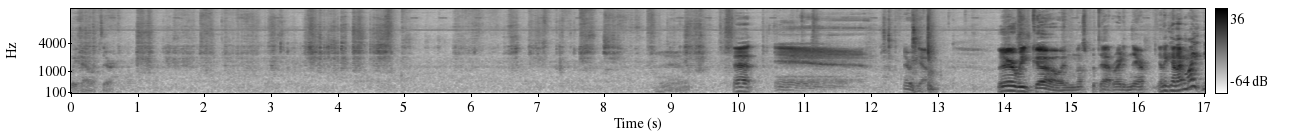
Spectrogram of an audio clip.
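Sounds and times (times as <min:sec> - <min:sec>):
paper rustling: 0:00.0 - 0:10.5
scissors snipping paper: 0:01.1 - 0:05.0.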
